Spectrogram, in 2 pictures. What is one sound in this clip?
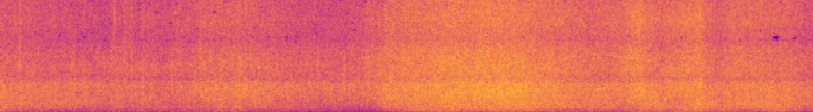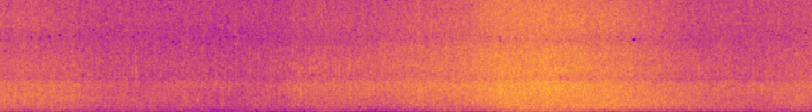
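Ocean waves roll in and crash onto the shore, rising and falling in surges.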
